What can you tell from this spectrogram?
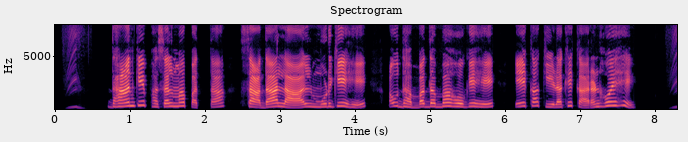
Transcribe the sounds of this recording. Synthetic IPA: d̪ʱjaːnkepʰɐsəlmãpət̪ːa | saːd̪ʱalaːlmʊɽɡeɦe | ɐʋd̪ʱɐbːad̪əbʱːaɦoːɡeɦe | eːkːakiːɽakekaːɾəɽ̃ɦoːeɦeː

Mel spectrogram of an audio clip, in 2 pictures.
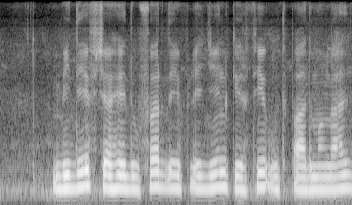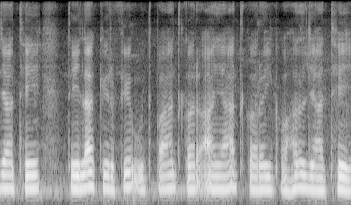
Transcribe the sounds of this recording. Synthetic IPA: bid̪eːfʃəɦed̪ufəɾd̪eːfʰled͡ʒinkɪɾfʰiʔʊt̪paːd̪mə̃ŋɡaːld͡ʒaːt̪ʰet̪eːlakɪɾpʰiʔʊ̰t̪paːd̪kəɾa̰ːjaːt̪kəɾəikəɦəld͡ʒaːt̪eː

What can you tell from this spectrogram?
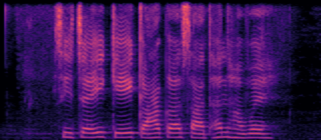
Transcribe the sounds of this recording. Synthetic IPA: sit͡ʃaikekãːkasaːd̪ʱənɦəʋeː

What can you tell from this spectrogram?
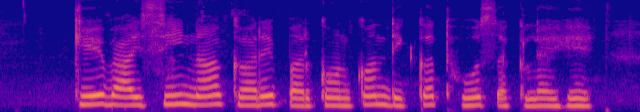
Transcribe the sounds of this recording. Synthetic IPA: keːbaːɪsinakəɾepəɾkɔːnkɔːnd̪ɪkːət̪hoːsəkləɦɛː

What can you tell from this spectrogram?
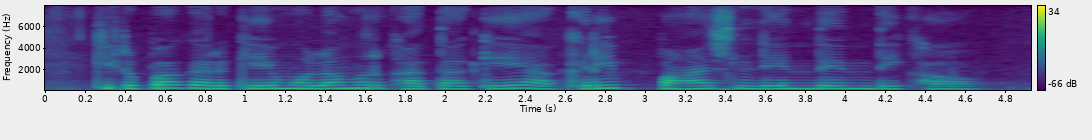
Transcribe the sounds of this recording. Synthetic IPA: kiɾpakəɾkemolaməɾkʰat̪akeakʰɾiːpːãt͡slend̪end̪ikʰaw

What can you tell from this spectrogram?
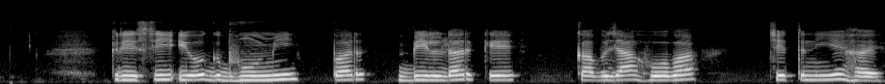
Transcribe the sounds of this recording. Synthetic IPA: kɾisijoːɡbʱuːmi | pəɾ | bilɖəɾke | kəbd͡ʒaɦoba | t͡ʃɪt̪nijeɦɛj

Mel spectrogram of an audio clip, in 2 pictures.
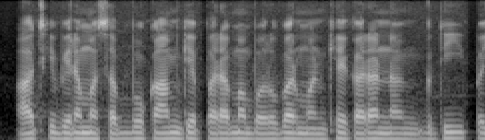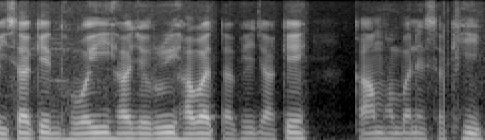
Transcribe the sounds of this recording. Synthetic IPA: aːd͡ʒkebɪɾãmãsəbːokaːmkepəɾamãbəɾoːbəɾmənkʰekəɾanəɡd̪ipəɪsaked̪ʱoiɦəd͡ʒəɾuːɾiɦaʋət̪əbʱed͡ʒaːke | kaːmɦbənesəkʰi

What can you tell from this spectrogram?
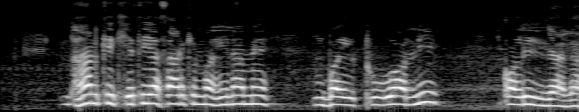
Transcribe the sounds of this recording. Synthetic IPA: d̪ʱankekʰet̪ijasaɽkeməɦiname | bəjʈʰuani | kɔɾild͡ʒala

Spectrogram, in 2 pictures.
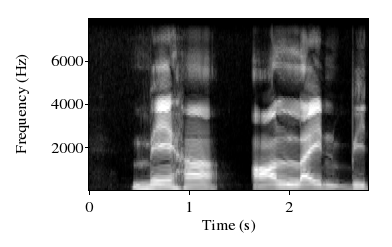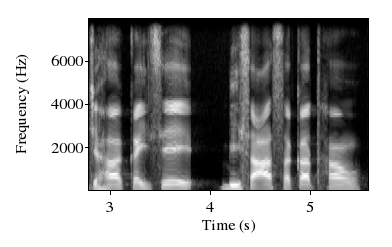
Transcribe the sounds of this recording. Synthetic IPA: mɛ̃ːɦã | ɔːnlaːɪnbid͡ʒɦakəɪse | bɪsasəkət̪həũ

